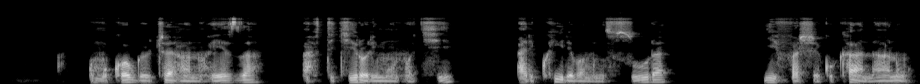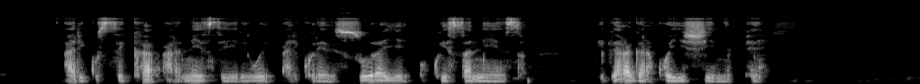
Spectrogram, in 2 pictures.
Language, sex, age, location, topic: Kinyarwanda, male, 25-35, Kigali, health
